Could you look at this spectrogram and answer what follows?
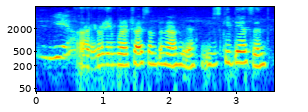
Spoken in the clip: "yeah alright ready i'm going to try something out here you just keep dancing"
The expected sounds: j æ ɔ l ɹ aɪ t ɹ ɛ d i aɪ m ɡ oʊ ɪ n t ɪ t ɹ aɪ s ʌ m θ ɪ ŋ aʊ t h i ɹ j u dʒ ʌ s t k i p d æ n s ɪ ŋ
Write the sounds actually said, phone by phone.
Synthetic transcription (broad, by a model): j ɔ ɹ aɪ ɹ ɛ d i aɪ m ɡ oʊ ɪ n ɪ t ɹ aɪ s ʌ m θ ɪ ŋ aʊ t h i ɹ j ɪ dʒ ʌ s k i p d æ n s ɪ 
